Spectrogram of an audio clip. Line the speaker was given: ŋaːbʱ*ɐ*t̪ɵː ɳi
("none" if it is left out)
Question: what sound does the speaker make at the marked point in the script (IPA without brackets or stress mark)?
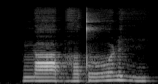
ɐ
